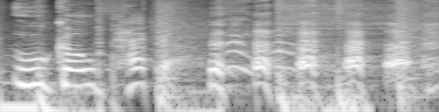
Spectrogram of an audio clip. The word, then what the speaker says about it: Ukko-Pekka: It's Ukko-Pekka.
